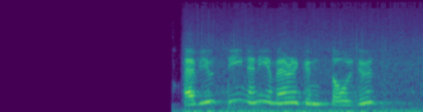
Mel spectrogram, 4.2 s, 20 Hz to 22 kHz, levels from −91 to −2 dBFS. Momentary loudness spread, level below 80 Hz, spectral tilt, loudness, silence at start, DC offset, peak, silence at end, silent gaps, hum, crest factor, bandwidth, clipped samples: 6 LU; -40 dBFS; -5.5 dB/octave; -27 LUFS; 1.7 s; under 0.1%; -8 dBFS; 0 s; none; none; 20 dB; 20 kHz; under 0.1%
